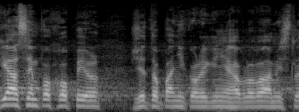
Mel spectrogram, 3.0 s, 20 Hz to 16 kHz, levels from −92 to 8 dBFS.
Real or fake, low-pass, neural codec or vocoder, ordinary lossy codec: real; 14.4 kHz; none; MP3, 96 kbps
